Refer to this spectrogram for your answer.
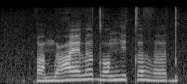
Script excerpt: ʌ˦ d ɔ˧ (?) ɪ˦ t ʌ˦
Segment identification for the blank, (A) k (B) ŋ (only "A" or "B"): B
